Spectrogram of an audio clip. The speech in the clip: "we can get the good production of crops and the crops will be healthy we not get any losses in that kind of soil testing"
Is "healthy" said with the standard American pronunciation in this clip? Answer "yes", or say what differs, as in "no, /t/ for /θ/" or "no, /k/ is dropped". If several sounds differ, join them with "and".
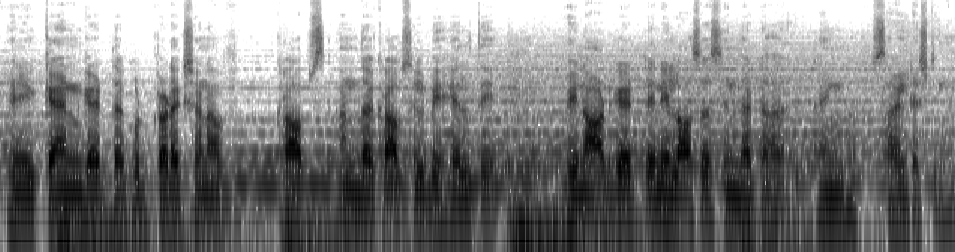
no, /t/ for /θ/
